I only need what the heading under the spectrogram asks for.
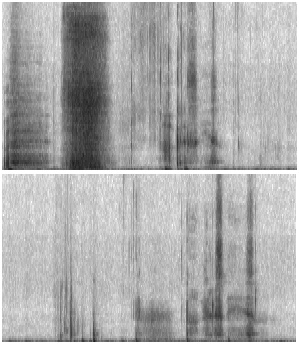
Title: not gonna sneeze (m)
